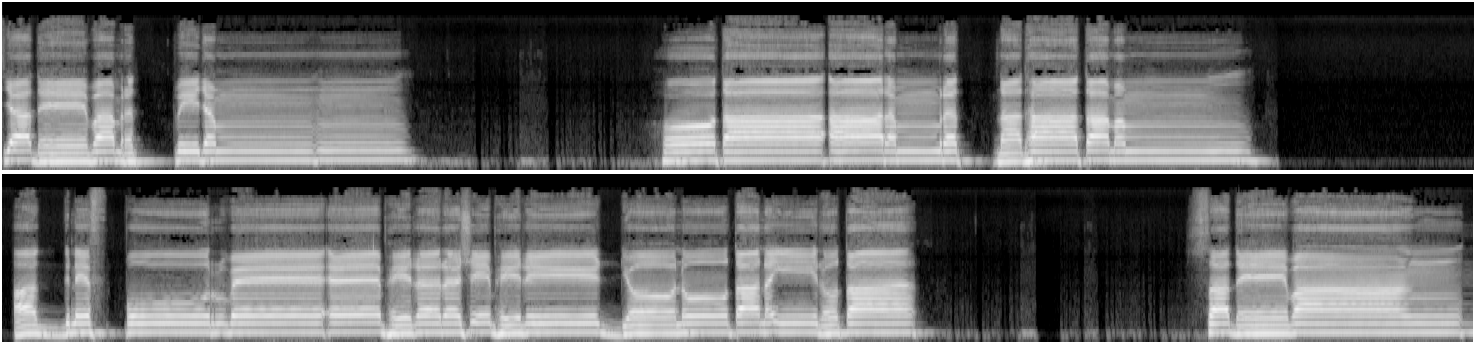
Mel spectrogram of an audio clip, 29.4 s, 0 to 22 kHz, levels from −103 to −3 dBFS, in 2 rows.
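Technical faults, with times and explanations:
Nothing technical stands out anywhere in this one, so there's no fault to list.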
